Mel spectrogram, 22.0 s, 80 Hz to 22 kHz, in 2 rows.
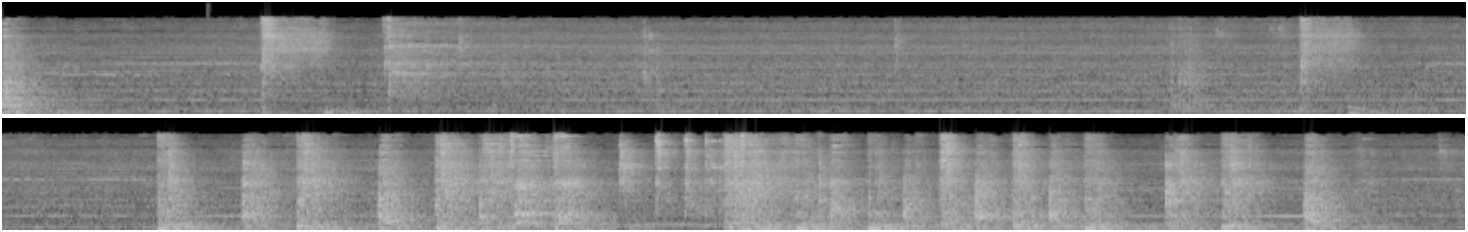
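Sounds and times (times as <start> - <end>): machine humming: 0.0 - 21.9
loud knocks: 16.0 - 21.1.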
